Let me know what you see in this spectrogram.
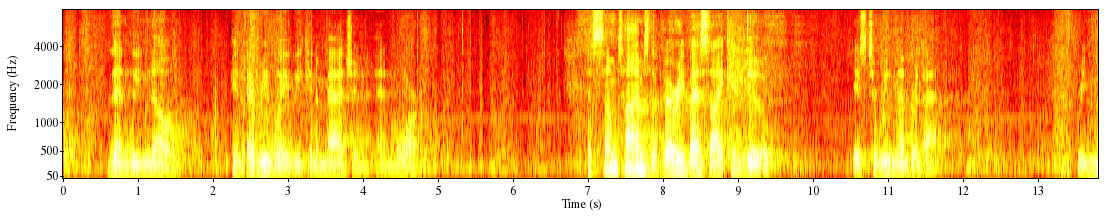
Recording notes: Sermon delivered at Downtown United Presbyterian Church Rochester, NY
